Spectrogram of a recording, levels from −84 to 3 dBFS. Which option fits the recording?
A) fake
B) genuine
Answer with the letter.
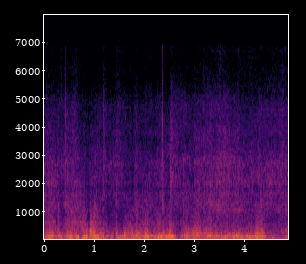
A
